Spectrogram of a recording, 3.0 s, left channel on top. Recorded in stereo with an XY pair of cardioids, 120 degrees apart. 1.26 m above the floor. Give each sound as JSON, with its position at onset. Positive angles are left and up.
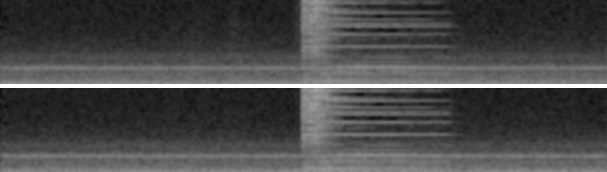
{"t": 1.5, "sound": "a chime", "azimuth_deg": -20, "distance_m": 0.5}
